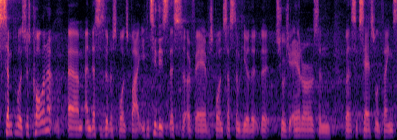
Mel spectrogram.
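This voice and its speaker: Someone with a Scottish accent speaks at a fairly quick pace against noticeable background noise. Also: man, medium pitch for a man, ordinary pitch variation. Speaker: software developer. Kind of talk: conference tech talk. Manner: halting, many fillers.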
